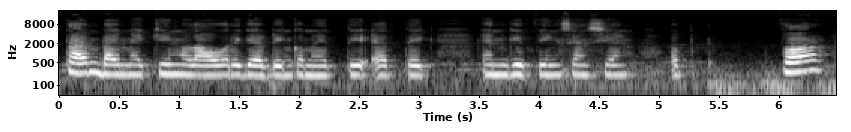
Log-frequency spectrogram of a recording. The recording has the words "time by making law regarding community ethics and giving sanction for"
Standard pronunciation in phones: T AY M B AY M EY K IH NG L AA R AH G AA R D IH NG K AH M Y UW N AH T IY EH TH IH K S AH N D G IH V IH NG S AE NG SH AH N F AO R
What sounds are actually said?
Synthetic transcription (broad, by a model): T AY M B AY M EY K IH NG L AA R AH G AA R D IH NG K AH M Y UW N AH T IY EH T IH K AH N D G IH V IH NG S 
